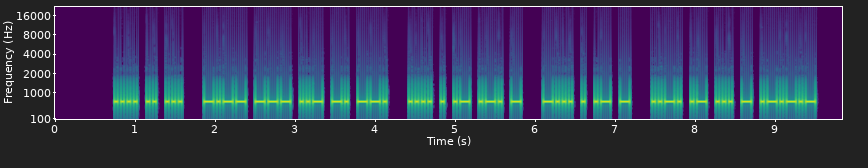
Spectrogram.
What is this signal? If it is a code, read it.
Morse code, heard as a keyed tone, about 28 wpm, 700 Hz. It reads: HIS YOUNG HEART BEAT FAST.
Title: Sentences from Top 1300 Words 30wpm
